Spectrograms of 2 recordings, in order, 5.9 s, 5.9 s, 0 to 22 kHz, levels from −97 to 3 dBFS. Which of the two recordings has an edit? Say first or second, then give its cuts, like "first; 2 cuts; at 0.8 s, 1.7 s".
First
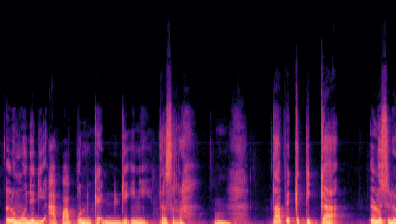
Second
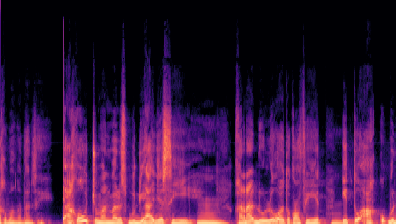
second; 2 cuts; at 1.0 s, 4.9 s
